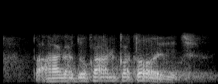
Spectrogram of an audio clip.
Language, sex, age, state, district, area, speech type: Maithili, male, 45-60, Bihar, Madhubani, rural, conversation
